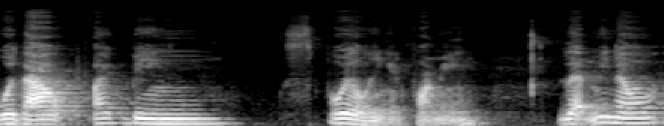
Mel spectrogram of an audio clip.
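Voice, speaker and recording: A woman speaks at a moderate pace with a very deep, low pitch. The room echo is audible. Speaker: eating vlogger. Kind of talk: casual vlog chat. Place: home room. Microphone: phone near.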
